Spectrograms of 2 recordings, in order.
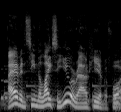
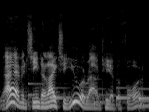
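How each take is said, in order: First: It is read in a natural speaking voice. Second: It is read in a put-on character voice.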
